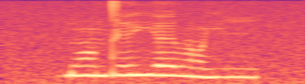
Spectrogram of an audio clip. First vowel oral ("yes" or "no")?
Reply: no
